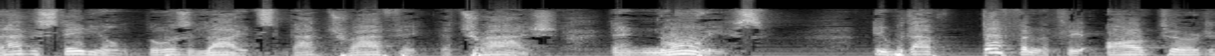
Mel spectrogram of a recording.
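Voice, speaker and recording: The intonation is lively and the pace fairly slow. Music plays in the background. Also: man. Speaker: city council member. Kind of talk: council meeting debate. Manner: loud; animated.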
